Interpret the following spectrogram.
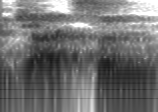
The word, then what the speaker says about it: Jacquesson: there's your last name it's basically Jackson but spelled like like French people would spell it yeah exactly well cool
